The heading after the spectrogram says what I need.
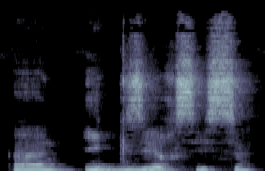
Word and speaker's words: exercice: La lettre X se prononce gz. Un exemple, un exercice, l'heure exacte.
